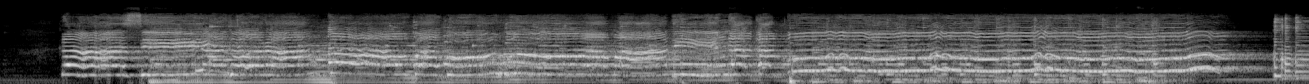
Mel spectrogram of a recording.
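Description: A group of women singing a flowing, pitch-bending melody, entering about half a second in, with low sustained instrumental tones underneath from about a second and a half in. The singing breaks off shortly before the end.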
